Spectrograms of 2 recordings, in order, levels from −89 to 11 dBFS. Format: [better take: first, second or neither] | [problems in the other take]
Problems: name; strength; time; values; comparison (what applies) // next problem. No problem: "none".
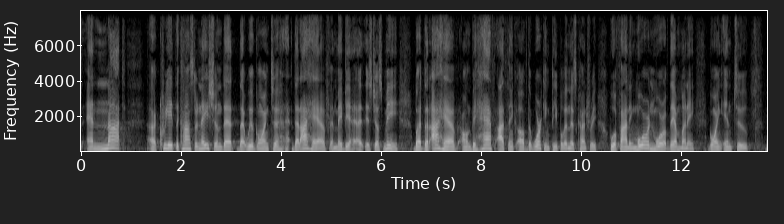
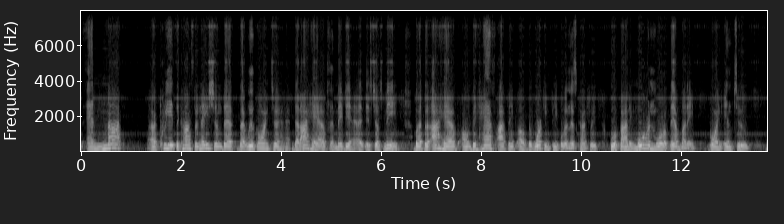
first | noise reduction (neural separator model SepFormer DNS4)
